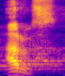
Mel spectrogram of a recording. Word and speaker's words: Aruz: Aruz, the name that has been chosen for this 7-seater SUV, is actually from a Malay word Aruz, except that it's been creatively spelled with Z or Z, but not S.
